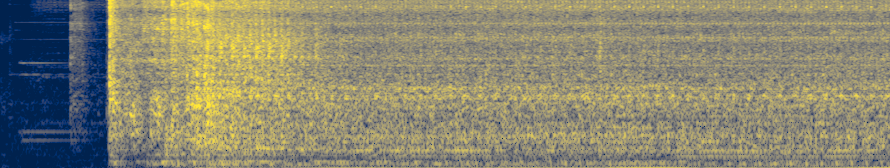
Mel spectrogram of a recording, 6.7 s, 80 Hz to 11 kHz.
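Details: 2022 Kia Sorento MQ4 2.2 diesel, cold start two days after two weeks in Kia service that called it fine: cranks briefly, settles into rough cold idle with steady knock about four per second; owner says it never behaved like this, cause undetermined.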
